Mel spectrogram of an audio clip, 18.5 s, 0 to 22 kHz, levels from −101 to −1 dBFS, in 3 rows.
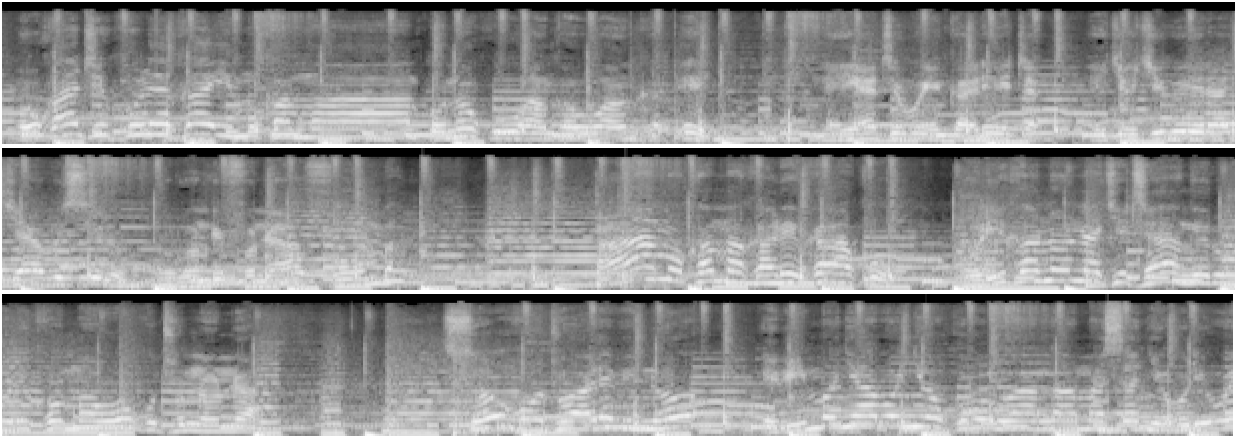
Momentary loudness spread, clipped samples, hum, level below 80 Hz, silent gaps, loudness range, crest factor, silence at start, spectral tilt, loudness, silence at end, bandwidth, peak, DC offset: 4 LU; under 0.1%; none; -20 dBFS; none; 1 LU; 10 dB; 0 s; -5.5 dB/octave; -12 LUFS; 0 s; 17 kHz; 0 dBFS; under 0.1%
